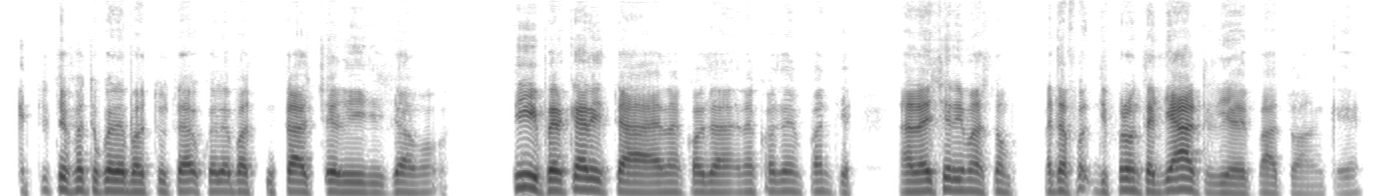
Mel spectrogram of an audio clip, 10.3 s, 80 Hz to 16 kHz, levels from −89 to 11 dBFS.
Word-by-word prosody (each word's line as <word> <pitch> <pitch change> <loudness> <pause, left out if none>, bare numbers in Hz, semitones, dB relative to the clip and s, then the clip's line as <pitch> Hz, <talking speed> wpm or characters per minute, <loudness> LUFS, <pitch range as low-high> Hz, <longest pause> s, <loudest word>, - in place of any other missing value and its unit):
E - - -13
tu 170 - -19
ti 165 - -2
hai 165 - -4
fatto 155 -1 -2
quelle 150 0 +6
battuta 145 +1 -2
quelle 145 0 -2
battutacce 140 +1 0
lì, 135 0 -3
diciamo. 130 +1 -8 0.5
Sì, 195 -2 +5
per 155 -1 +6
carità, 145 -6 +3
è 135 - 0
una 135 0 -6
cosa, 135 +1 -3
è 130 - -15
una 140 0 -10
cosa 145 +2 -6
infantile. 140 -1 -11 0.3
A 140 - -1
lei 145 +1 +4
ci 170 - -5
è - - +2
rimasto 150 -5 -4 0.2
ma 145 - -7
da 150 0 +1
f - - -10
di 140 0 -11
fronte 160 0 0
agli 140 +3 -3
altri 165 -6 +5
gliel'hai 125 -2 -4
fatto 120 -3 -11
anche? 115 +2 -21
140 Hz, 210 wpm, -23 LUFS, 135-150 Hz, 0.5 s, quelle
